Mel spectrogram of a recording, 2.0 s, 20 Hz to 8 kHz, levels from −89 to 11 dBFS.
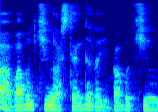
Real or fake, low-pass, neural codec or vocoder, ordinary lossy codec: real; 7.2 kHz; none; none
